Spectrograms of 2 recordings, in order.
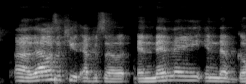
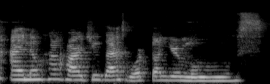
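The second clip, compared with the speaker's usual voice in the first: slow, high, softer tearful mom voice; slowly, as a moved mother; 6 semitones higher, 4 dB quieter than usual. Retold or imitated. Mom to trainees who performed Shoot, tearful and slow. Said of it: "She's like".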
